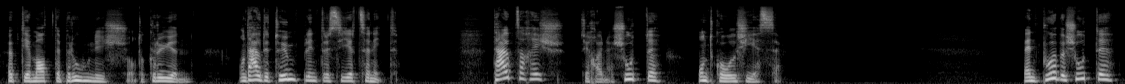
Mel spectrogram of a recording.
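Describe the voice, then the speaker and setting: Tiefere Frauenstimme, Schweizer Märchenerzählerin. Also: female voice, low-pitched. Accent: Swiss. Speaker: storyteller. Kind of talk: expressive scripted narration of a children's story.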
